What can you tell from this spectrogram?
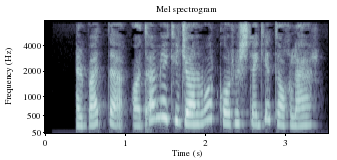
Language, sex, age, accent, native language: Uzbek, female, 18-24, Buxoro, Uzbek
